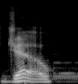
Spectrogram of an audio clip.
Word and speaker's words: Djo: So it's Joe, like his real name, but it's spelled different.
